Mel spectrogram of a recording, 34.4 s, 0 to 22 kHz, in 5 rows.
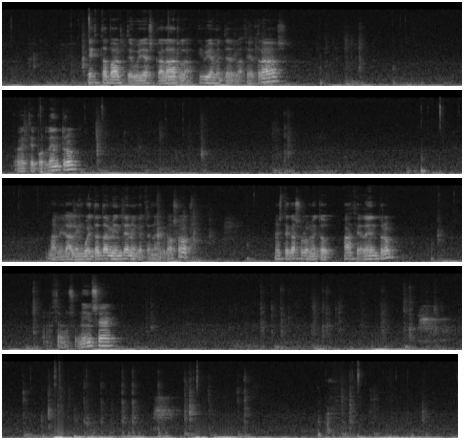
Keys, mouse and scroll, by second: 1.1 alt+right click, 1.4-3.7 middle drag, 1.9 s, 3.7 g, 4.9 click, 5.2 g, 6.0 click, 6.1-8.2 middle drag, 8.2 alt+right click, 8.5 middle click, 9.4 alt+shift+right click, 9.7 alt+shift+right click, 11.0 s, 13.3 click, 13.6 middle click, 14.0 right click, 14.9 l, 15.1-20.4 middle drag, 16.5 alt+e, 20.4 click, 21.1 i, 22.1-25.5 middle drag, 24.8 a, 25.5 shift+n, 26.8 3, 28.1 alt+right click, 28.9 ctrl+KP_Add, 29.5 ctrl+KP_Subtract, 31.2 i, 32.5 click, 32.7 Tab, 33.0-34.0 middle drag.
